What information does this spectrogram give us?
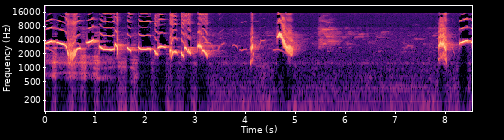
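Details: Home-kept oriental magpie-robin singing, used as a lure to trigger singing morning, noon and night: loud, clear whistled phrases around a high steady pitch, with swooping slurred notes and rapid chirps, then a quiet pause before bright whistles resume.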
